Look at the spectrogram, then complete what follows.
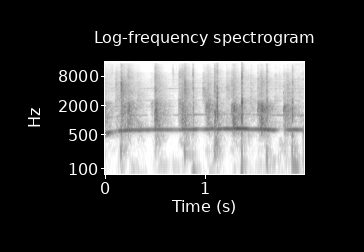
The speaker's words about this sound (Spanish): Pero con nosotros den un aplauso a nuestro querido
